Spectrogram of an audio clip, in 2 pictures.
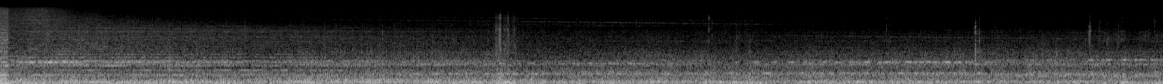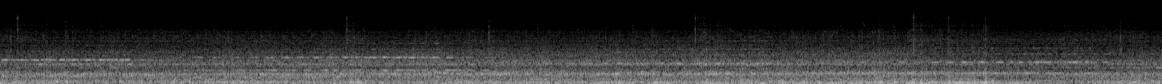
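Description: Wind rushes and buffets loudly past a moving bicycle.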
